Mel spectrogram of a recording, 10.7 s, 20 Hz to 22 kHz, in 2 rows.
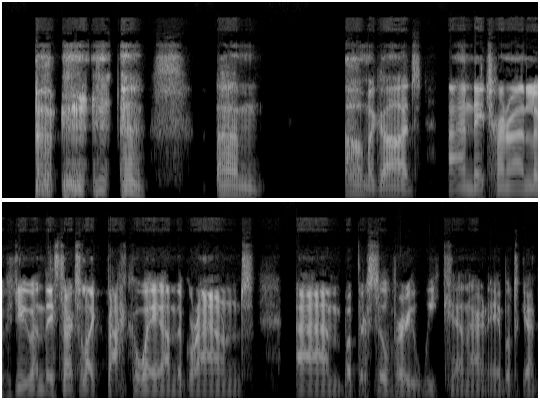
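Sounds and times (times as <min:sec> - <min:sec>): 
person imitating a sick person coughing: 0:00.4 - 0:01.5
speech: 0:00.6 - 0:02.7, 0:03.4 - 0:10.7
raspy drawn-in breath imitating a sick person: 0:01.5 - 0:02.0, 0:07.9 - 0:08.2.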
